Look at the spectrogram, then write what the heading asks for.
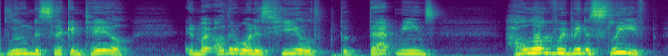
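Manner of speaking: high voice building to a loud, shocked question; alarmed young character. Retold or imitated. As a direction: act out a youngster's dawning realization. Voicing Kippa's growing alarm.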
